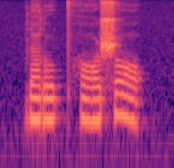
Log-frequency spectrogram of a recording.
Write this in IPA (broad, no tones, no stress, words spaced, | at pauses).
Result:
ɾɐɾopʰɔʂɔ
